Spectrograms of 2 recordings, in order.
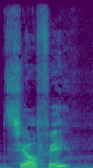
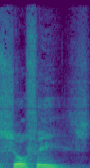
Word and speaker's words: Cioffi: Well, that was the opening to Clute, released in 1971, directed by Alan Pakula, and starring Jane Fonda, Donald Sutherland, Charles, I'm probably going to butcher his last name, Cioffi? – I think it's... That's pretty close. Shofi? – Yeah.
